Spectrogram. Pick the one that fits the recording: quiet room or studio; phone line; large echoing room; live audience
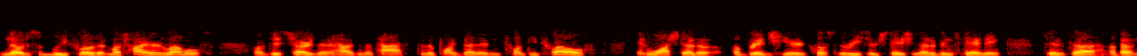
phone line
